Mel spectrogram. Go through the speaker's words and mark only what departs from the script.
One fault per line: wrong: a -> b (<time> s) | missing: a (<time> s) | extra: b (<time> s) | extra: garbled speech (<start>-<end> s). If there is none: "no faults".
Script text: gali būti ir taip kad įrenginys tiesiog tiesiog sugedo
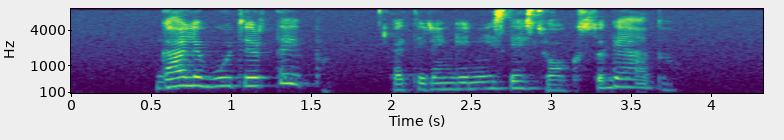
missing: tiesiog (3.3 s)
